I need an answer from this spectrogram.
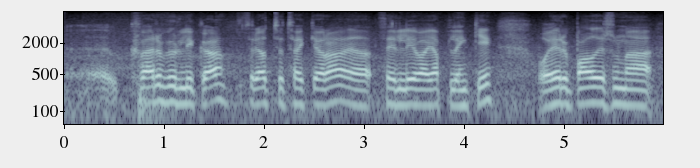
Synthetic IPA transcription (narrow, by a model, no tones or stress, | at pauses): kʰvɛɾvʏɾliːkaθɾjaːwt̪ʰiʏt̪ʰvɛcːaɾaɛðaθejɾlɪːvajap̚nlejɲcɪ | ɔ̰ɣɛɾʏpaːwðɪ̥sɔːna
